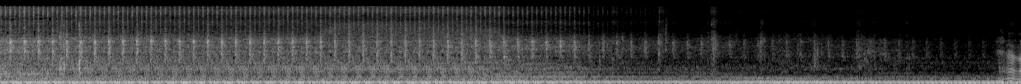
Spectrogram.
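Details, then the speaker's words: 1990 Dodge Grand Caravan first start after fuel rail rebuild and injector swap: loud rapid metallic clatter at idle, three or four knocks a second, easing slightly; owner suspects no oil pressure, oil pump engagement uncertain. "it's running I don't think I've got oil pressure but I don't know I don't know if that's working kind of sounds like it doesn't have oil pressure"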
